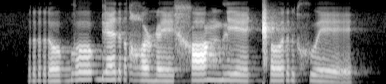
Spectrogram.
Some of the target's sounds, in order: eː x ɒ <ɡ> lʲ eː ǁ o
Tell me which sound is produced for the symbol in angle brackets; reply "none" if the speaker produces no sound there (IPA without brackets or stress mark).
ŋ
